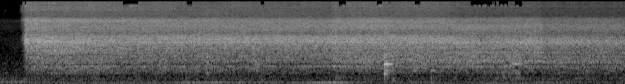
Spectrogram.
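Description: Boiled elephant apple pieces drop into hot oil seasoned with panch phoron for a pickle, setting off a sudden loud hiss that settles into a steady, close sizzle with no talking.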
